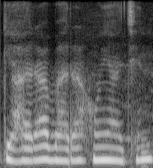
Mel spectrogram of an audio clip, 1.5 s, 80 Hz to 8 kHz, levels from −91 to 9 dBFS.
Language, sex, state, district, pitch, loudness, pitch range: Garhwali, female, Uttarakhand, Tehri Garhwal, 225 Hz, -13 LUFS, 215-230 Hz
